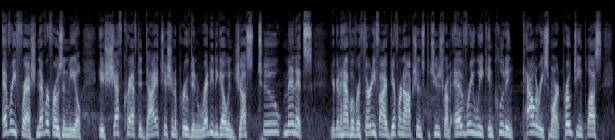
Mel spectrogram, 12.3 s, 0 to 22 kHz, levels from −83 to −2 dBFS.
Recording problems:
murmuring crowd; faint; throughout; 30 dB below the speech

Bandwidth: 15 kHz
